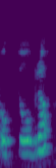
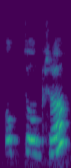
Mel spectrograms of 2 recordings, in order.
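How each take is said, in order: First: The final 're' sound is light and natural. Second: The final 're' sound is strongly exaggerated. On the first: "but it is pronounced as octobre" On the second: "I'm just emphasizing so that you all know that there is re sound"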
